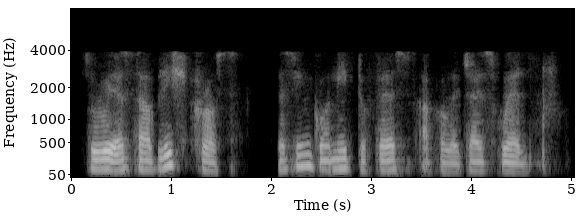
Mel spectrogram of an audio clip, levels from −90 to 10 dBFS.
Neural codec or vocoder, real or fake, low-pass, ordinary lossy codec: codec, 16 kHz, 1.1 kbps, Voila-Tokenizer; fake; 7.2 kHz; AAC, 16 kbps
